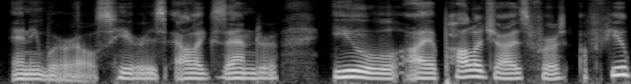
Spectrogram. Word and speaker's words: Eul: My next guest, Alexandra Eul, that's spelled E-U-L, is a German journalist working with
